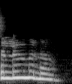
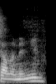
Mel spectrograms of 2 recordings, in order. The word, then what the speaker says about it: aluminium: it as aluminum then changed to aluminium it's aluminum therefore that is why uh there is some confusion about the pronunciation of it neither of us are wrong because at one point it was called aluminum it's aluminium but it was changed to aluminium which is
